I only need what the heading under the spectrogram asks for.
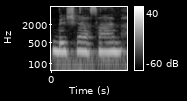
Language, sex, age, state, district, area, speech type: Kashmiri, female, 18-30, Jammu and Kashmir, Srinagar, rural, spontaneous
